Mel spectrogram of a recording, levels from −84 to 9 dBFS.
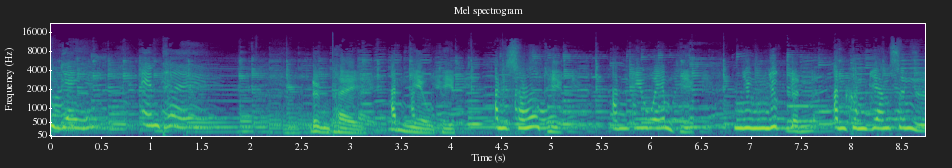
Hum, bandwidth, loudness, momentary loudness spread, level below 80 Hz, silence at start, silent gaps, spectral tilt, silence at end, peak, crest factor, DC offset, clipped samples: none; 10 kHz; -14 LUFS; 11 LU; -52 dBFS; 0 s; none; -5.5 dB/octave; 0 s; 0 dBFS; 12 dB; under 0.1%; under 0.1%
